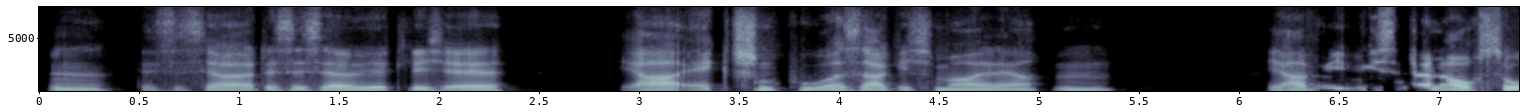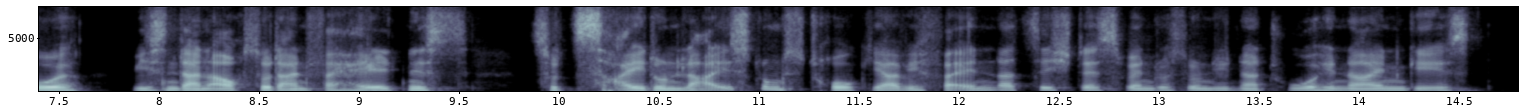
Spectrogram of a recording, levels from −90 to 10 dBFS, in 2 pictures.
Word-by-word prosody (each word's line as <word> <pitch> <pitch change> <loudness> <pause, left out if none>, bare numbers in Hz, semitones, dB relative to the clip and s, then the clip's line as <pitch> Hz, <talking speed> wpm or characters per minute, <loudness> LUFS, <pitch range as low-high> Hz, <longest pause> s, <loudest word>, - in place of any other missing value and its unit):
Ja, 130 -1 -4
das 115 -1 -14
ist 150 -2 -11
ja 135 -1 +2
das 130 +1 -5
ist 145 -1 -3
ja 135 -1 +3
wirklich, 140 +1 -1
äh, 135 -1 +2 0.6
ja, - - +3
Action 145 -3 -1
pur, 155 +1 -1
sage 130 -2 +1
ich 125 - -8
mal, 125 -1 0
ja, 130 +2 -2
mhm. 135 +1 -8 0.7
Ja, 155 +8 -1
wie 150 -2 -5
wie 140 - -11
ist 140 - -3
'n - - -21
dann 135 - +3
auch 135 -2 +5
so 140 -3 +6 0.3
wie 140 - -5
ist 135 +2 -1
'n 145 - -2
dann 130 -1 +5
auch 135 -1 +5
so 140 +2 +2
dein 125 -2 +2
Verhältnis 140 +3 -1 0.3
zu - - -5
Zeit 135 - +4
und 140 -1 +3
Leistungsdruck? 145 - -2
Ja, 135 +3 +1
wie 155 -2 -5
verändert 175 +5 -3
sich 180 -1 -4
das, 125 -1 -4
wenn 130 0 -2
du 135 - -7
so 130 +2 -6
in 135 - -5
die 135 0 -8
Natur 135 +2 -3
hinein 140 +1 -1
gehst? 125 -2 -5
135 Hz, 205 wpm, -23 LUFS, 130-145 Hz, 0.7 s, so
